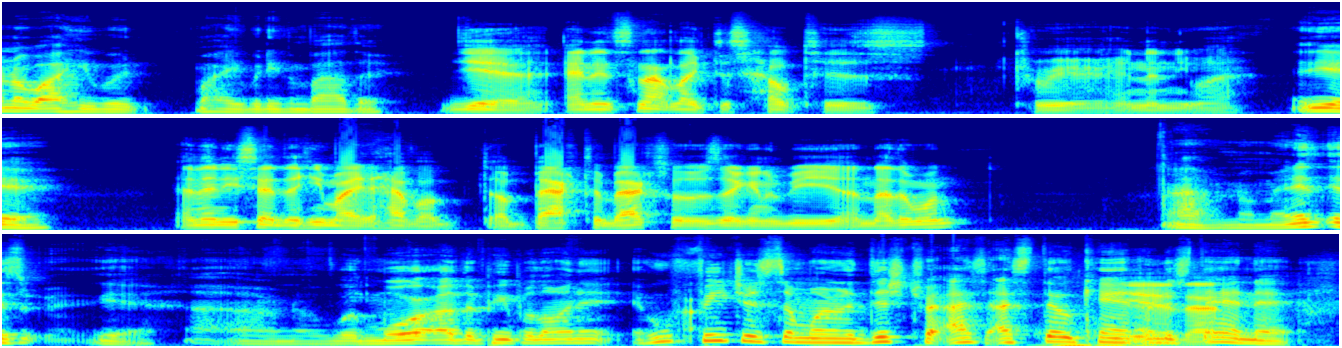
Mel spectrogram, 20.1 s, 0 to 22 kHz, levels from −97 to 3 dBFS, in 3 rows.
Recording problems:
abrupt cut into speech; at the start

